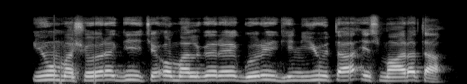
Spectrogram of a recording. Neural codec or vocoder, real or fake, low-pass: autoencoder, 48 kHz, 128 numbers a frame, DAC-VAE, trained on Japanese speech; fake; 10.8 kHz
